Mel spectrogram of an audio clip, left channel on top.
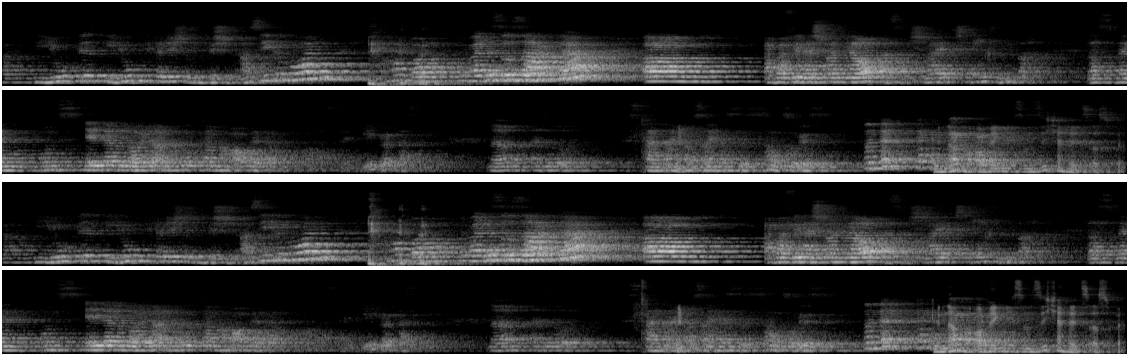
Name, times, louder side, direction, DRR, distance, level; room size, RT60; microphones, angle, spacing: voice 1, 0.3-3.3 3.8-7.2 7.6-10.3 10.8-15.5 16.1-17.0 17.6-19.3 19.9-20.1, equal, 5° right, -13 dB, 3.0 m, -27 dB
voice 2, 3.7-4.3 17.6-17.7 18.0-18.1 20.5-22.4, right 2 dB, 35° right, 6 dB, 0.5 m, -31 dB
9.2 x 7.8 x 5.8 m, 2.2 s
head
